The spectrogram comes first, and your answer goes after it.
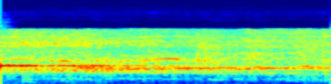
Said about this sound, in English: to please stop the jeering and the clapping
